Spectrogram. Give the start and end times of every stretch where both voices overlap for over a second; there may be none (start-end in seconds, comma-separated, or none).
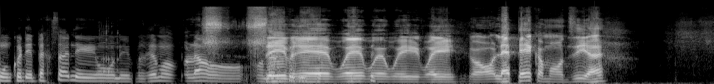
2.0-3.3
